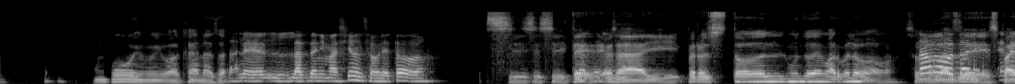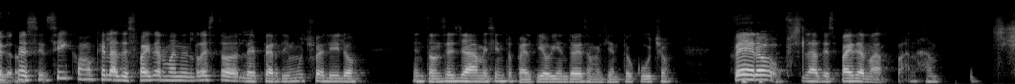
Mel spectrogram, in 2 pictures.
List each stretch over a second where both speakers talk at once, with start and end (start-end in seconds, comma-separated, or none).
9.2-10.4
